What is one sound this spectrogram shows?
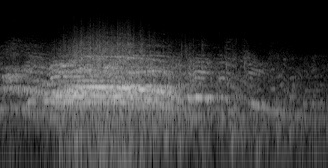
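A crowd of young girls shouts and cheers in a large echoing hall.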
